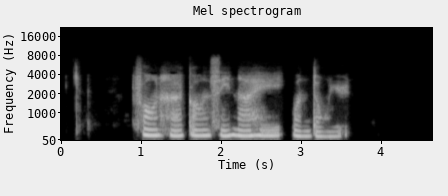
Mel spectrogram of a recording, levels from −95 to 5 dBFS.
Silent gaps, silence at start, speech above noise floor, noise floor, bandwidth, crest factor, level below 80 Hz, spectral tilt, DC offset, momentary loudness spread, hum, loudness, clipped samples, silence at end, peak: none; 0.9 s; 57 dB; -78 dBFS; 7.4 kHz; 18 dB; -60 dBFS; -5 dB/octave; under 0.1%; 18 LU; none; -21 LUFS; under 0.1%; 1.05 s; -4 dBFS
